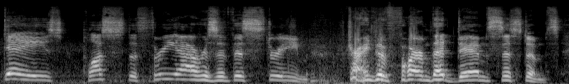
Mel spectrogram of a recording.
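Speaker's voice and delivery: shouting high and loud, a little slow; exasperated rant. Real, not acted. Streamer venting to chat about the long grind. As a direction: drag out the complaint at full volume.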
